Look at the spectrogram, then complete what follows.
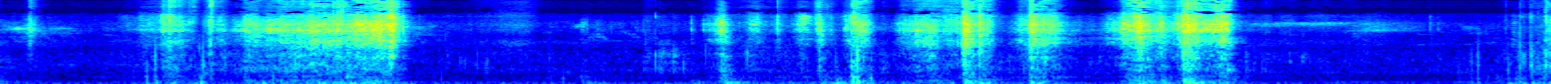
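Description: Utility knife slicing through the paper backing of a snapped plasterboard sheet: one slicing stroke of about a second that stops sharply, then scattered knocks and rustles as the board is handled.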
